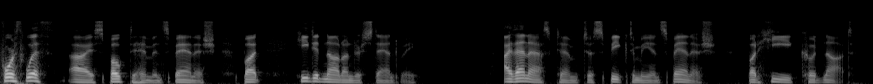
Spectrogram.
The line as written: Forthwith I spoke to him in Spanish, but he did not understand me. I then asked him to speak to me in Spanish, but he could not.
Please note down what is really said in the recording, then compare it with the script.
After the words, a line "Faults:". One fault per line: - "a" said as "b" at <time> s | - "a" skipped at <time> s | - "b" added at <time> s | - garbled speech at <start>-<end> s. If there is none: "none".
Forthwith I spoke to him in Spanish, but he did not understand me. I then asked him to speak to me in Spanish, but he could not.
Faults:
none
